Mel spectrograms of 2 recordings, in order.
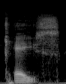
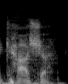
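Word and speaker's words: Kase: And it's pronounced Andre Kasha. And listen, I mean, all kidding aside, you know, you got to get used to some of the pronunciations. And it's, so it's K-A-S-E, Kasha.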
